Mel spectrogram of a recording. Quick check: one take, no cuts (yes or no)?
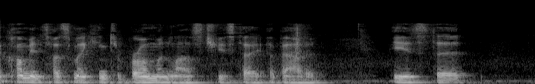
yes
